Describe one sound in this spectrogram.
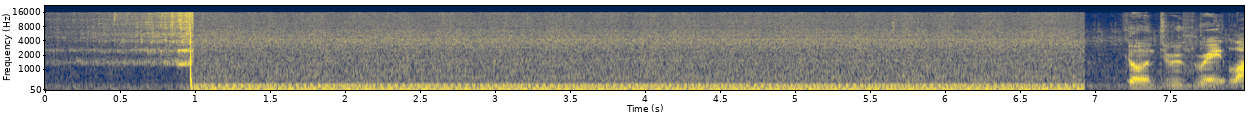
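A boat engine hums steadily and loudly.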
